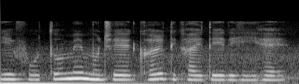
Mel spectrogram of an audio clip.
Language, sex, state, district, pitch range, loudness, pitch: Hindi, female, Arunachal Pradesh, Lower Dibang Valley, 210-235 Hz, -14 LUFS, 220 Hz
